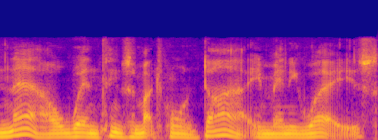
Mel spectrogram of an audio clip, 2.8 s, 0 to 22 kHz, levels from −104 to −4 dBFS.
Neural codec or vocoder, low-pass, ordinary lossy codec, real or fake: codec, 16 kHz, 4.8 kbps, FACodec; 7.2 kHz; AAC, 48 kbps; fake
